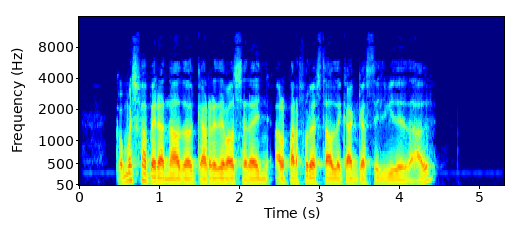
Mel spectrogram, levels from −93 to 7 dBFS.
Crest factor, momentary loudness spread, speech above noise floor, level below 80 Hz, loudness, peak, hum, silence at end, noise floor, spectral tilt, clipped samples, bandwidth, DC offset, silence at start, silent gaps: 16 dB; 8 LU; 61 dB; -44 dBFS; -19 LUFS; -2 dBFS; none; 0.9 s; -79 dBFS; -9 dB/octave; under 0.1%; 6.6 kHz; under 0.1%; 0.5 s; none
